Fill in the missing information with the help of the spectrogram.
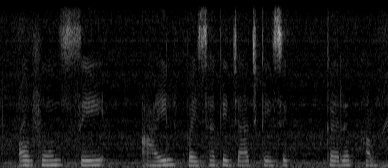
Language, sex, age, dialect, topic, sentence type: Bhojpuri, female, 31-35, Western, banking, question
